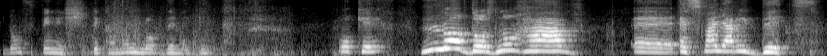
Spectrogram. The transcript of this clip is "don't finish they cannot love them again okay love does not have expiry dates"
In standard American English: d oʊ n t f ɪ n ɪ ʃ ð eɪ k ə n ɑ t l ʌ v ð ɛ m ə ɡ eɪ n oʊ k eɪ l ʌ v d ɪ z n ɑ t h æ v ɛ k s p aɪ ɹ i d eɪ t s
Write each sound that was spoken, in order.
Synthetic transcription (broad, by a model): d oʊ n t f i n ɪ ʃ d eɪ k ə n ɑ t l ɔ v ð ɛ m ə ɡ eɪ n oʊ k eɪ l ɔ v d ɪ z n ɑ t h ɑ v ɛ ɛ s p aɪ ɹ i d eɪ t s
